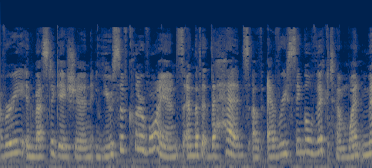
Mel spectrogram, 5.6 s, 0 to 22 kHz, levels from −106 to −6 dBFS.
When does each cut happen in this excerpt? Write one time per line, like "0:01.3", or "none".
0:03.0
